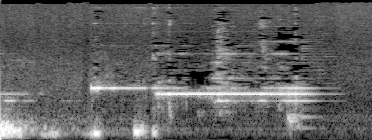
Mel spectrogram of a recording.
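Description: parliamentary voting bell ringing

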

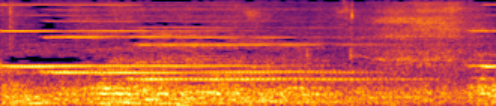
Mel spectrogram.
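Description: parliament voting bell ringing

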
